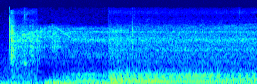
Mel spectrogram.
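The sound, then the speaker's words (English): A pickup truck engine turns over and catches, then settles into a loud, steady low rumble with a rising drone as the truck spins a donut to throw a bale off its bed, with no talking. “Best way I know how to get rid of a bale in the back without starting up the loader tractor is just do a little cookie.”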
